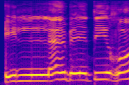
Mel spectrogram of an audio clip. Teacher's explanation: গইন এখানে 4 আলিফ টেনে পড়তে হবে, কারণ মদের হরফের উপরে মোটা চিহ্ন বামে হামজা মধ্যে মুত্তাসিল 4 আলিফ টানিয়া পড়িতে হয়।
